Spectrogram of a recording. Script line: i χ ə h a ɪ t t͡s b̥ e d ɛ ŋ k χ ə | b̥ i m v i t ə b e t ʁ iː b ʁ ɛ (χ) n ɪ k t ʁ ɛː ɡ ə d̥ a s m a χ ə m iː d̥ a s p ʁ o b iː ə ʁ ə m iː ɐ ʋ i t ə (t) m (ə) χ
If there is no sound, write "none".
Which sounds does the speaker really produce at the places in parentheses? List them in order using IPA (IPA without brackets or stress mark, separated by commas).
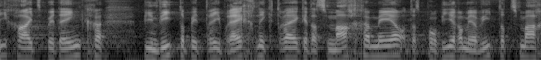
χ, t͡s, a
